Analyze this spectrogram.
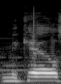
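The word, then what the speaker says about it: Michele: It's Mikhail Soavi.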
